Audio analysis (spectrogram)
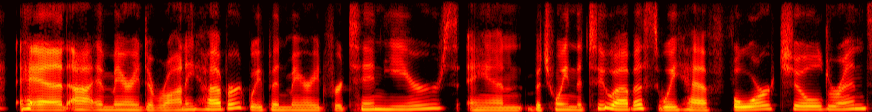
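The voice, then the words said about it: Southern US accent. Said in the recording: “I'm obviously from the South ... that Southern accent ... I can't hide it very well”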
